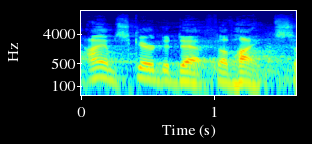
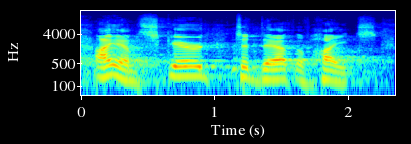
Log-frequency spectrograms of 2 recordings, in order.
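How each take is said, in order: First: Said in the usual way. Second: Slowed right down, every word weighed; slow emphatic confession. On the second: Shown as a demonstration. Pastor owning up to his fear, slow and deliberate. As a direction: admit it slowly, each word landing. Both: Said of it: "let's just get it out there".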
